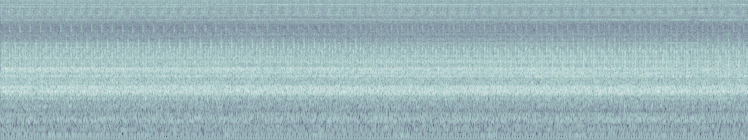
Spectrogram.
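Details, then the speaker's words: Hyundai Getz after engine rebuild, coolant filled and air being bled out: even steady idle hum, no misses, surges or knocking; owner says no misfire and it purrs, no longer running on two cylinders. "That car is idling very very nicely. There's no misfire. She's pairing like a kitten."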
